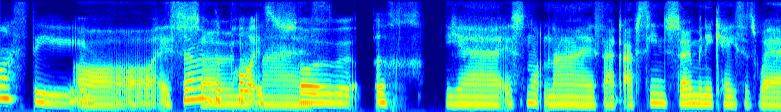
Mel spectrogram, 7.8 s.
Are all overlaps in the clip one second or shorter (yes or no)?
no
